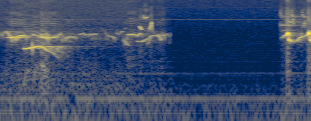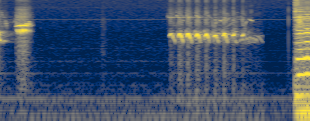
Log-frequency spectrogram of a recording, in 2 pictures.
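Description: Small birds chirping in three short bouts: a cluster of chirps at the start, a few calls in the middle and a quick trill of about ten notes near the end, fairly faint.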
